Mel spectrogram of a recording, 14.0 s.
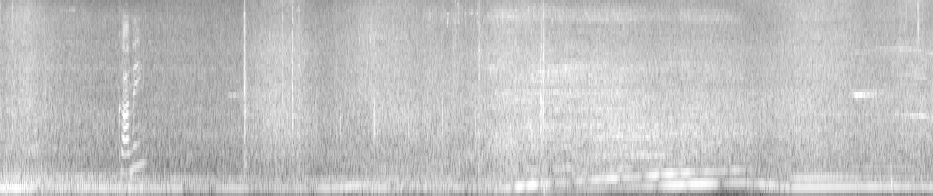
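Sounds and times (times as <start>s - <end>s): car engine accelerating: 3.7s - 14.0s.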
